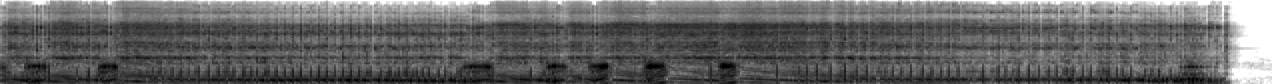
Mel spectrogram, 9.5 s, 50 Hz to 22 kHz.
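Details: Vintage Husqvarna 44 chainsaw, previously seized, un-seized, high needle backed out: high buzzing two-stroke surging and sagging unevenly, revs hunting; rough running, owner suspects carburettor needs cleaning or replacing, possible air leak.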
